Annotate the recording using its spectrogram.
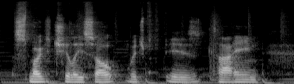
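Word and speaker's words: Tajín: chili salt which is tahen uh or tahin you pronounce it um paprika and salt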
